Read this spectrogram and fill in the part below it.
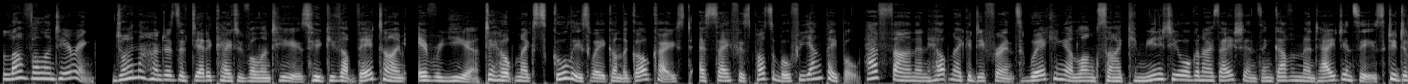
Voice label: middle age woman english, Australian female, Natural, Conversational, Engaging Female Voice; Safer Schoolies Response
